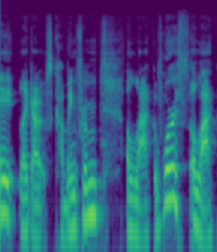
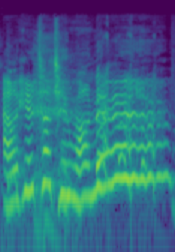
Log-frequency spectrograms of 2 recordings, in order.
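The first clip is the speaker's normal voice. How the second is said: laughing; 12 semitones higher, 8 dB louder, much slower than usual. Real, not acted. Laughing after touching a nerve.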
